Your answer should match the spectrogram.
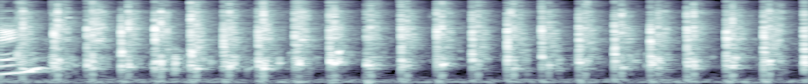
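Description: Six raw eggs being beaten by hand in a bowl: a quick, steady clicking of the utensil against the bowl at about seven strokes a second.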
